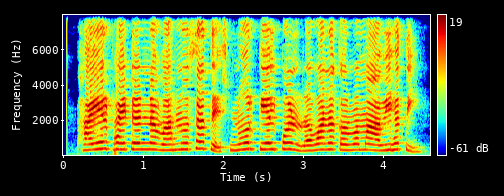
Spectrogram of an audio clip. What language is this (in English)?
Gujarati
